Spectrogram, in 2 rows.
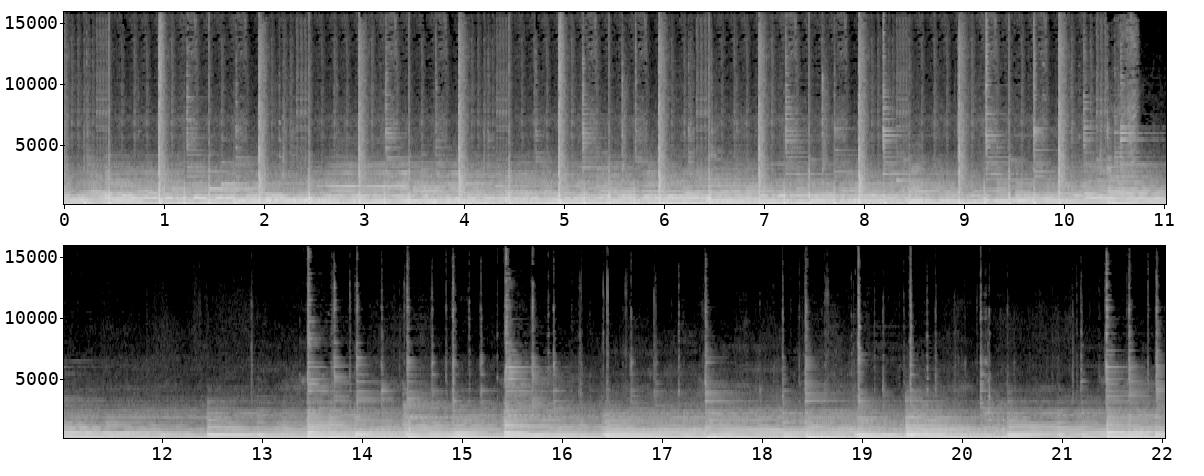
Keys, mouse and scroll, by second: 2.0 Tab, 2.4 Tab, 2.7 click, 3.0-4.5 middle drag, 6.7 click, 7.9-8.7 scroll down 6, 8.7 scroll up 2, 8.9 shift+middle click, 9.3 scroll down 1, 9.6 shift+middle click, 10.1 ctrl+s, 10.3-10.9 scroll up 2, 10.9 click, 11.6 g, 13.1 scroll down 1, 13.3 shift+middle click, 13.5-14.1 scroll up 1, 14.1 click, 14.7 shift+middle click, 15.3 shift+d, 17.8 shift+middle click, 18.3 click, 18.5-18.9 scroll up 2, 18.9 shift+middle click, 19.5 click, 19.8 middle click, 20.4-21.0 scroll up 3, 21.0 middle click, 21.5 Tab, 21.8 click.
